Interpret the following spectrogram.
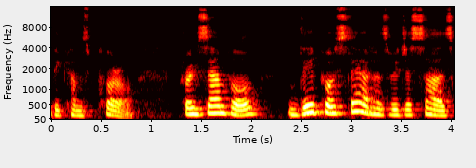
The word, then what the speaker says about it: posters: Un poster versus des posters. There's no difference in poster. That S is not pronounced.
